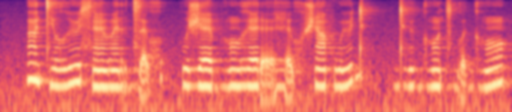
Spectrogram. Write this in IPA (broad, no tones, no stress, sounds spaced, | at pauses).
ə̃ tʲ o ɣ ʉ s ɛ̃ β ɛ̃ r d͡z æ̰ xʷ | kʷ ə ʒ ɛ bʱ õ ɣ ɛ ɾ ɛ̰ ɦ ɛ̰ xʷ ʃ ã f w ʉ d | dʱ ʉ ɡʱ õ t͡s ɡʷ ɛ̰ ɡʱ õ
